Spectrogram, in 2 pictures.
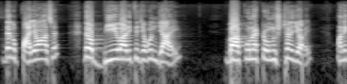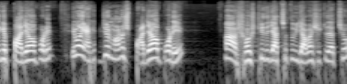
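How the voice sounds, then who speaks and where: A man, teaching an exam-prep lesson in a high, quick voice. He fires the same question again and again and answers it himself to drill the point. The sound is dry and close, with no room around it. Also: fairly bright tone, no echo. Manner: drills answers with repeated questions, calls students "বেটা".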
